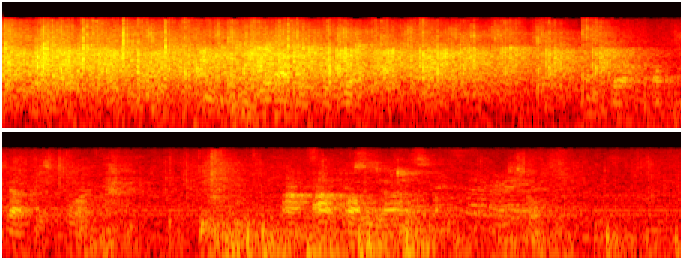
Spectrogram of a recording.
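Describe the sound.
A crowd claps in a loud, dense burst of applause that gradually thins and fades, with voices and murmuring audible underneath as the clapping dies down.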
